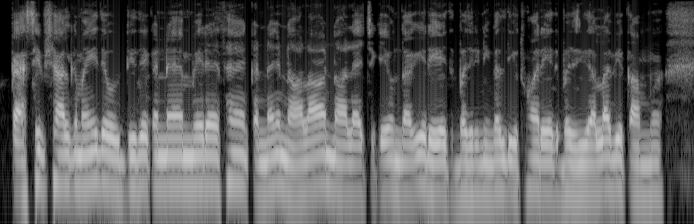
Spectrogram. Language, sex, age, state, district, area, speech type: Dogri, female, 30-45, Jammu and Kashmir, Udhampur, rural, spontaneous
